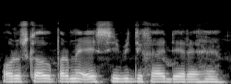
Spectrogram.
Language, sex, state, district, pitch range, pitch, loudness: Hindi, male, Arunachal Pradesh, Papum Pare, 125-135 Hz, 130 Hz, -13 LUFS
